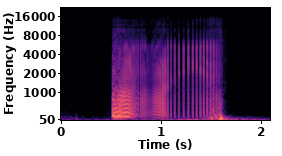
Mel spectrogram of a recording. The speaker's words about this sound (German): Warte, da hau ich direkt einen Furz raus.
